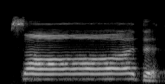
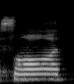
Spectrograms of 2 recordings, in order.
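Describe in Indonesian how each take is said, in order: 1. Konsonan akhir dilepas dengan pantulan yang kuat. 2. Konsonan akhir ditelan tanpa pantulan sama sekali. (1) "Ininya harus besar ini" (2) "nggak boleh ditelan sendiri"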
